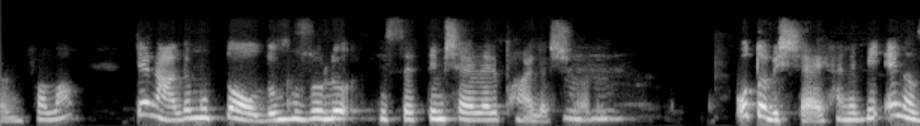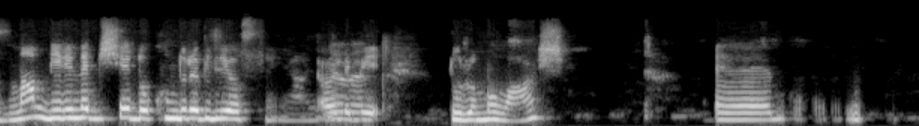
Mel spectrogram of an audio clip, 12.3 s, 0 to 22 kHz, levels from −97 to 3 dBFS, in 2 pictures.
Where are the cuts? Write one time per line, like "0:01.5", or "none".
0:04.8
